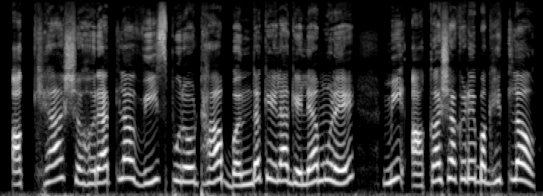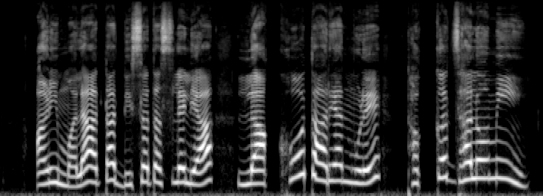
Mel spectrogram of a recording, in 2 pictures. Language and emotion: Marathi, surprised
